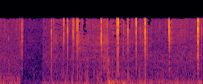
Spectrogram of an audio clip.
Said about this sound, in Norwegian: Nå brenner vi opp sekken.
